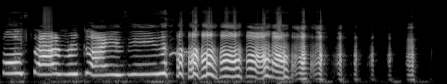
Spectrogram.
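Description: A woman laughing hard in high-pitched, drawn-out notes that waver in pitch, trailing off into short, breathy bursts near the end.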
